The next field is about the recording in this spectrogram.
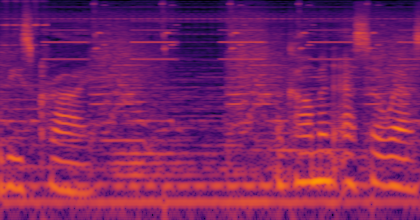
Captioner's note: electronics beeping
